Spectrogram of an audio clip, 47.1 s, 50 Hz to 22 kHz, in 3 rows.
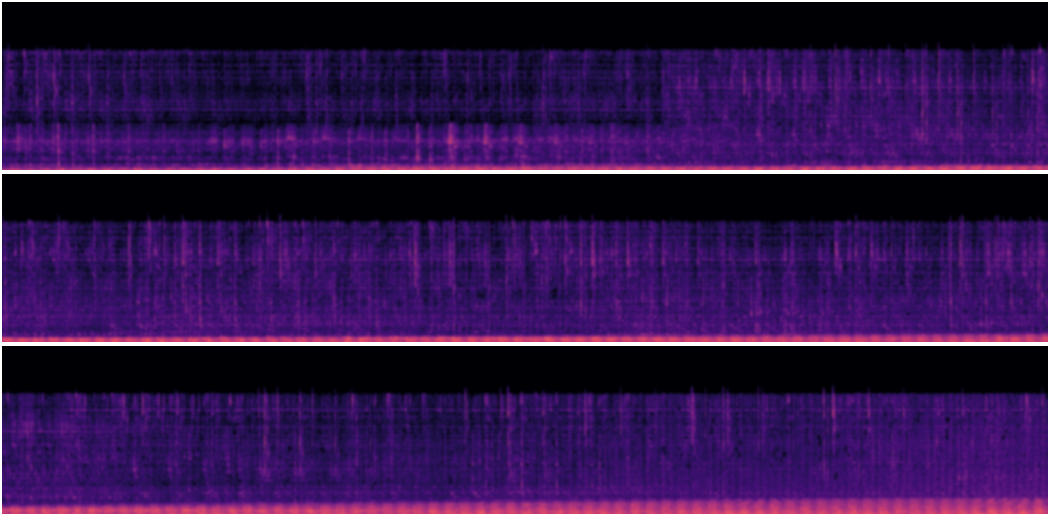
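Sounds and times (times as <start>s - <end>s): low electronic drone: 0.1s - 47.0s.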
